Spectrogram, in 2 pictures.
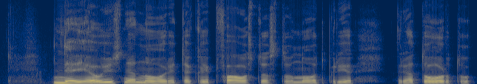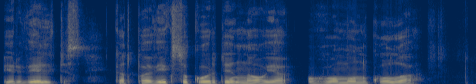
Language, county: Lithuanian, Klaipėda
